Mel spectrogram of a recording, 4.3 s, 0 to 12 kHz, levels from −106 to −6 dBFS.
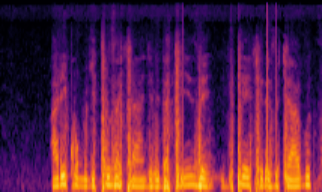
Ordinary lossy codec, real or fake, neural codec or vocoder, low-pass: AAC, 32 kbps; real; none; 10.8 kHz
